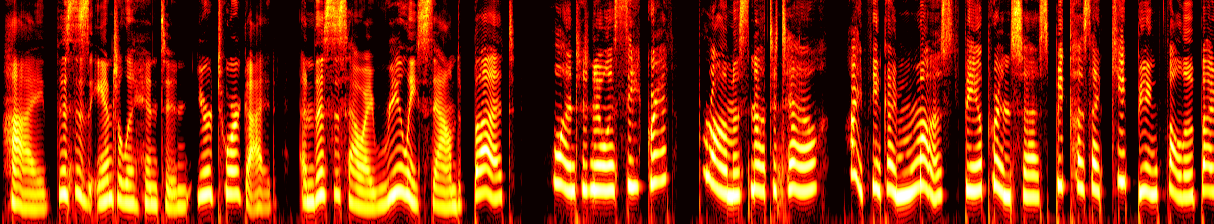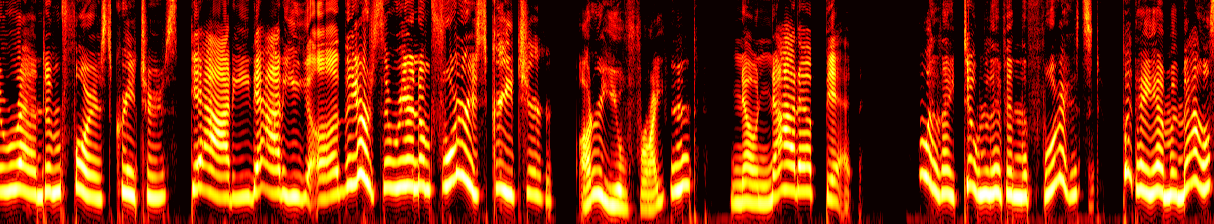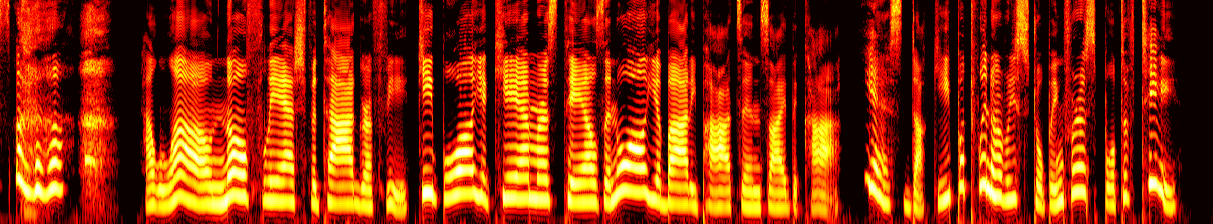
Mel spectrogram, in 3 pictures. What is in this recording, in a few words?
voice over cartoon voices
